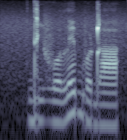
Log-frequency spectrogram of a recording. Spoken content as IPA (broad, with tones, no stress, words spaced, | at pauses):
di˩vo˩ le˥bo˩ɖa˩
